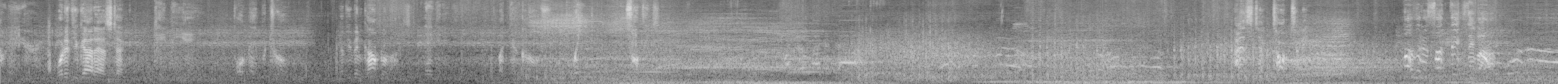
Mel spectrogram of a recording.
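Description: Footsteps crunch over dirt and grass.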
